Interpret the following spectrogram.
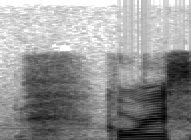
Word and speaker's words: Koris: And Koris is the pronunciation of your character's name?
